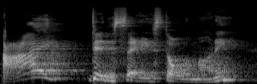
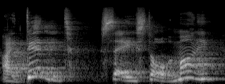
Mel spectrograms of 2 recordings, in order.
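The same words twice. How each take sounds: First: The stress is on "I". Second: The stress is on "didn't".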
